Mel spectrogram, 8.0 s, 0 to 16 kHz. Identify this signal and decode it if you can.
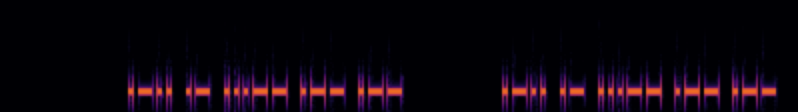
Morse code, heard as a keyed tone, about 25 wpm, 700 Hz. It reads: LA3WW LA3WW
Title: DXCC-100 Call Signs - 5 Characters - Repeated 2x - 25wpm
